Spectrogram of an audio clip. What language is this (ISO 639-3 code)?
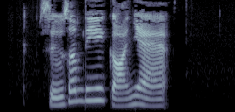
yue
